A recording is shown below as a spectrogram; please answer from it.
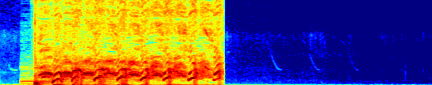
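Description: A loud burst of high-pitched laughter, about four rising 'ha's a second, lasting about two seconds and cutting off suddenly.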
